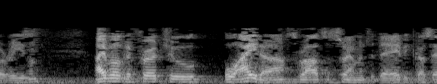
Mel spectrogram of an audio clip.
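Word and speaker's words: oida (οἶδα): And that word is spelled, according to some commentators, oida. Let me spell that one for you. O-I-D-A. O-I-D-A.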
